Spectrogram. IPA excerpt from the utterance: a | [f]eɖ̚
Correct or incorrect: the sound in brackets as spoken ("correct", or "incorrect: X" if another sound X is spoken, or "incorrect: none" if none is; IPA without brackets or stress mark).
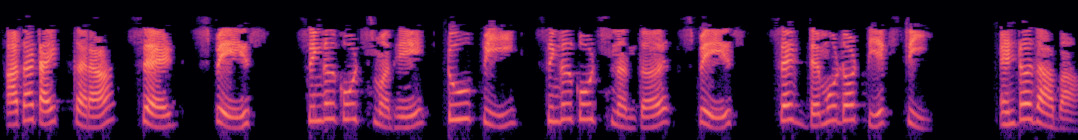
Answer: incorrect: s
